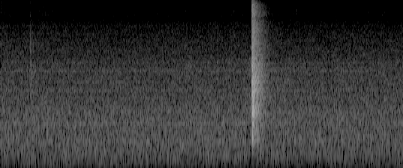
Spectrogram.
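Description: Quiet room tone broken about two and a half seconds in by a single sharp click as the small plastic head piece of a figure is handled and freed from its wrapping.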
